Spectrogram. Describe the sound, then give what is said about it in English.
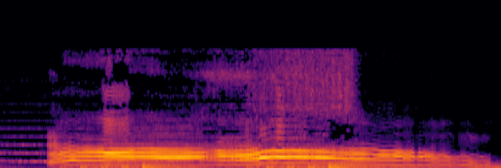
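A witch's long, shrill scream as she melts away wails on for several seconds, wavering as it climbs, then sags lower and trembles as it fades. It is loud and unbroken, with no speech. “As she screamed, the witch melted away.”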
